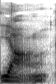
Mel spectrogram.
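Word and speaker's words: yang (阳): But originally Chinese people would pronounce it yang, and the way that it gets translated into English is called pinyin, because obviously Chinese has different like characters.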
